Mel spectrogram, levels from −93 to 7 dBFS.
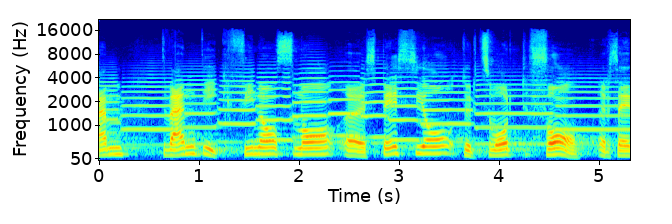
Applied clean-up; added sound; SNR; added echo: none; Trumpet; 10 dB; none.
